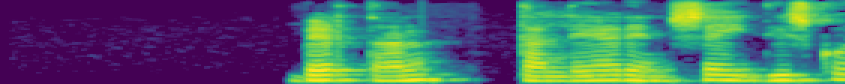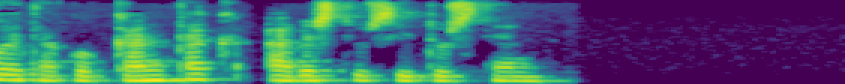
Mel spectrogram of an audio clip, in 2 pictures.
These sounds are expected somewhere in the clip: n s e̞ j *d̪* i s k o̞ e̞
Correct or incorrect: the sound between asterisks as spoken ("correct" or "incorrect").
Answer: correct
